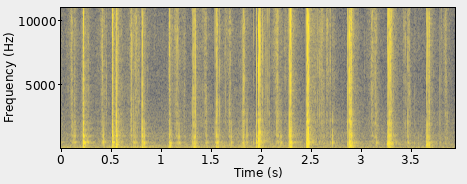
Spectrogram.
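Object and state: Paperback book tapped with fingernails.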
